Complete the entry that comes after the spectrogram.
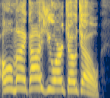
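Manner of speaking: put-on very slow, high, drawn-out starstruck little girl voice. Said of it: "the little girl's, like, totally tripping".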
